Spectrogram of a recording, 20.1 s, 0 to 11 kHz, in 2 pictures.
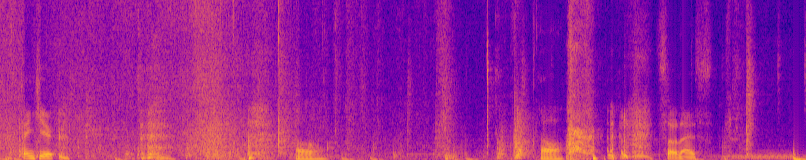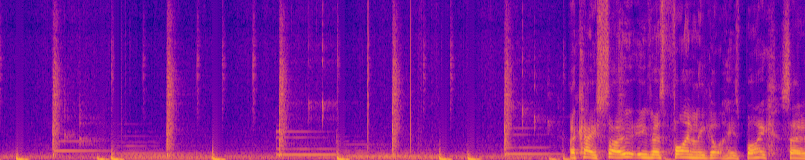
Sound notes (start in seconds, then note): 1.5 laughs; 6.4 laughs; 9.5 relaxing jazz music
